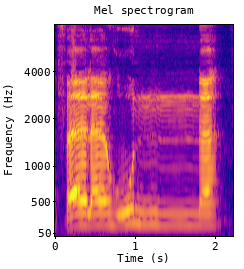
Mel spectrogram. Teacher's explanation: Falahunna hun panjangkan dengung musyaddadah. Dengung musyaddadah wajibul gunnah.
